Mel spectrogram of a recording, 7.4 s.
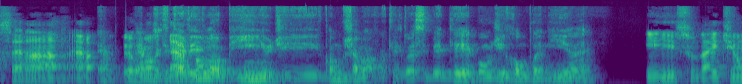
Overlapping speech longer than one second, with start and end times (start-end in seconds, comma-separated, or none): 1.0-2.4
